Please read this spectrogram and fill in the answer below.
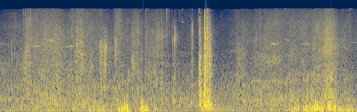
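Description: A building's glass entrance door being opened, with footsteps on paving, a sharp click about two and a half seconds in, and a knock as the door swings open near the end.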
